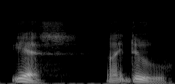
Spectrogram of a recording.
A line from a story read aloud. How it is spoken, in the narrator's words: said Dumbledore quietly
